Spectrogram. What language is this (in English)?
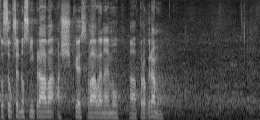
Czech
